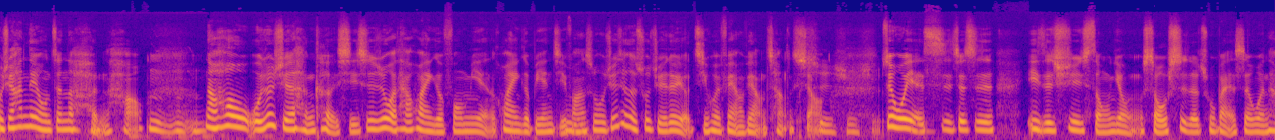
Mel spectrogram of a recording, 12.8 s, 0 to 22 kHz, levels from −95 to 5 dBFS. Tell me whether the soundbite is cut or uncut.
uncut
